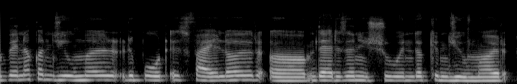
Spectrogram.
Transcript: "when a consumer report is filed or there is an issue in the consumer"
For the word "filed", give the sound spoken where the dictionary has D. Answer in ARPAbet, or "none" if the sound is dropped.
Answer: none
